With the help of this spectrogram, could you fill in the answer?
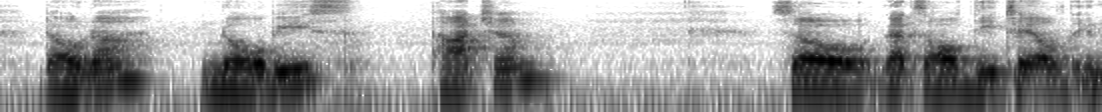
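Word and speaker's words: Dona nobis pacem: different version there is a pronunciation guide dona nobis pacham so that's all detailed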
